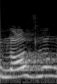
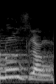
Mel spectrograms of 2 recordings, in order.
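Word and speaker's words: Luz Long: Lozlong और ये जो Lozlong और Luzlong माने some pronounce Luzlong and some pronounced laws लॉन्ग सो तुम्हें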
